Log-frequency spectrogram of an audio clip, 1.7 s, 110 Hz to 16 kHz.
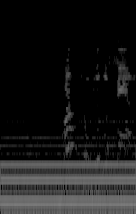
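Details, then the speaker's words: Arcade bartop with cheap 12V car amplifier: constant low unchanging buzz, interference when the audio connectors are touched; mains hum entering the amplifier, possibly a grounding fault. "Can you hear the interference that I'm getting?"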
